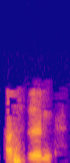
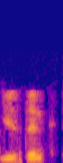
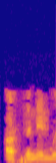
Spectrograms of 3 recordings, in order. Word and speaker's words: Usdin: Hey, Scott and Brian, this is Rob Ustin. Yeah, you guys always mispronounce my name. I know it's spelled U-S-D-I-N, but it's actually Ustin, not Ustin. It's Ustin with a D in the middle.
